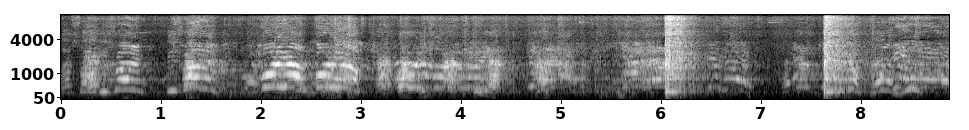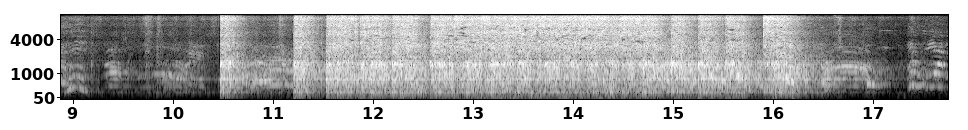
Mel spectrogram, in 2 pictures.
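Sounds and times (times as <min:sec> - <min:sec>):
urgent shouting voices: 0:00.0 - 0:11.7, 0:13.6 - 0:17.7
gunshots from a police shooting in Connecticut: 0:06.0 - 0:06.4, 0:07.6 - 0:08.0, 0:10.5 - 0:16.6.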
